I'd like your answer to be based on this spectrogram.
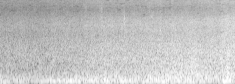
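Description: Sea waves roll onto Digha beach, a continuous close wash of surf with rumbling low noise and wind buffeting the microphone, swelling slightly toward the end.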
